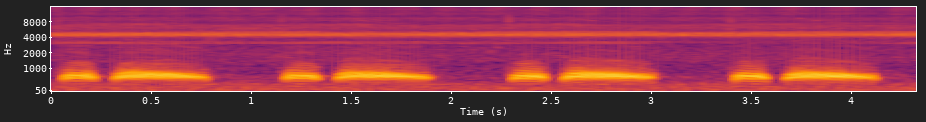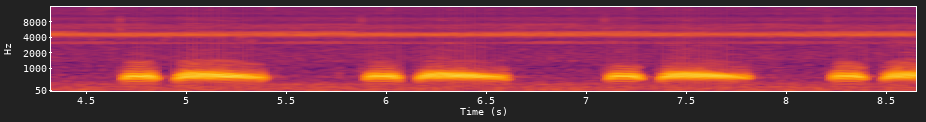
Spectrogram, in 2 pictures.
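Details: Spotted dove, a trap bird used to lure wild doves, giving soft, low hollow coos in short and longer notes, grouped in phrases of two or three, repeating steadily; a faint steady hum underneath.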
